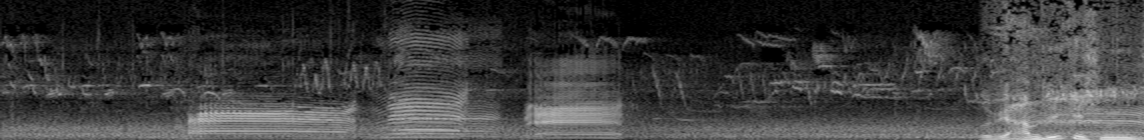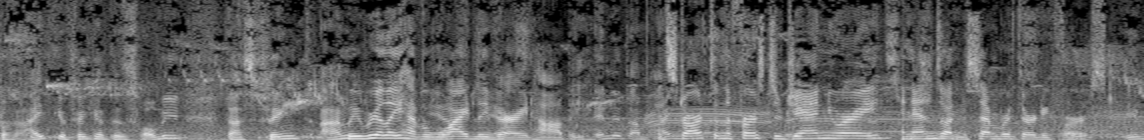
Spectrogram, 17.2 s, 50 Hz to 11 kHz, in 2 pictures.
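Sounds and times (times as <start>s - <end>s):
sheep bleating in a meadow with forest: 1.4s - 4.7s, 7.4s - 9.0s, 13.2s - 15.8s
speech: 7.4s - 17.1s.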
